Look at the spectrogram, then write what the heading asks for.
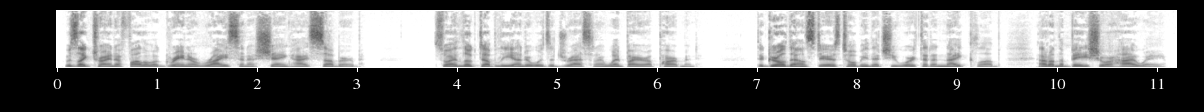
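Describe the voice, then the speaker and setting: A man playing a wisecracking, cynical hard-boiled private detective, sardonic and deadpan in old-time radio style. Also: on the low side, dry recording, clean studio sound, close to an everyday voice.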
